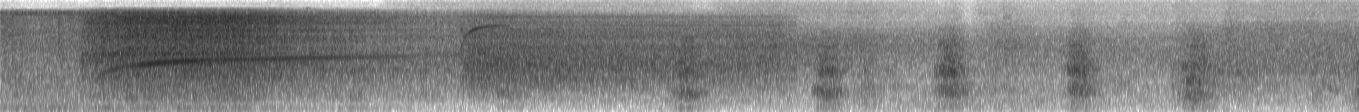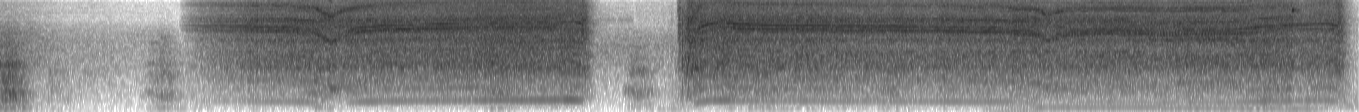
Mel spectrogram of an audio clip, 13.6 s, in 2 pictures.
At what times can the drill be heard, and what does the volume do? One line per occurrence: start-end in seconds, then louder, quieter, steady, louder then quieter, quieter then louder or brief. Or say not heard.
0.0-5.2 quieter
7.8-13.5 steady.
